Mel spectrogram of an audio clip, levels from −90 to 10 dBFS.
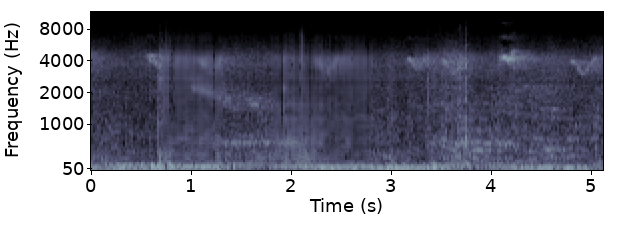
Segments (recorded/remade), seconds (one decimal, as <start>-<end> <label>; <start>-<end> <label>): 0.0-0.7 recorded; 0.7-1.3 remade; 1.3-1.8 recorded; 1.8-2.8 remade; 2.8-5.1 recorded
